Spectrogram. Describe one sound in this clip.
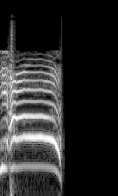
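A cartoon panda sings a long high note in a squeaky voice.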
